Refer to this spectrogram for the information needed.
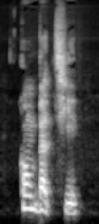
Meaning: inflection of combattre: 1. second-person plural imperfect indicative 2. second-person plural present subjunctive
- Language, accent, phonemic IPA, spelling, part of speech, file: French, Canada, /kɔ̃.ba.tje/, combattiez, verb, LL-Q150 (fra)-combattiez.wav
